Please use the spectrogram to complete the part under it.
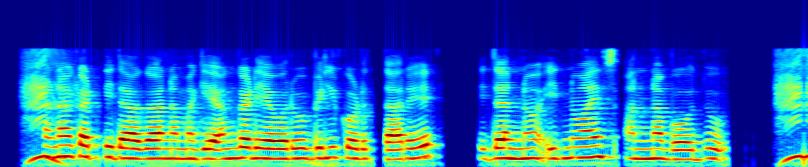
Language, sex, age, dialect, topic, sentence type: Kannada, female, 36-40, Mysore Kannada, banking, statement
